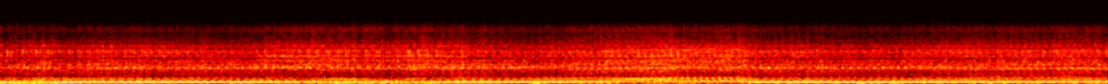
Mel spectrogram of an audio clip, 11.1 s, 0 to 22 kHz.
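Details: Dodge Charger Hemi V8 at idle, camera inside the engine bay on the driver's side: rapid, light ticking over a steady idle, tracking engine speed; no smoke from the pipes, owner doubts a dropped valve, source unknown.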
